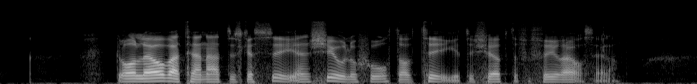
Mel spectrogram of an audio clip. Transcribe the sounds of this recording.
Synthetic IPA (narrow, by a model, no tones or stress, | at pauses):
d̪̥ɵhaɭoːvat̪hɛnːəat̪̚d̪ɵskasyːʔɛ̰nɕuːlɔɧʊɾt̪avt̪ʰy̰ːɡə̰t̪̚d̪ɵɕøːpt̪ʰəfœɾfyːɾao̰ːʂḛːd̪a̰n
